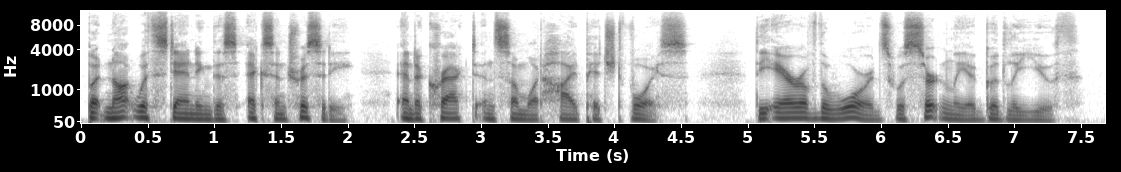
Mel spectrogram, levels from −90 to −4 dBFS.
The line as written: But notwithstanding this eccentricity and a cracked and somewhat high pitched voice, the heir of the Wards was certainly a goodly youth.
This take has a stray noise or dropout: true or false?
false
